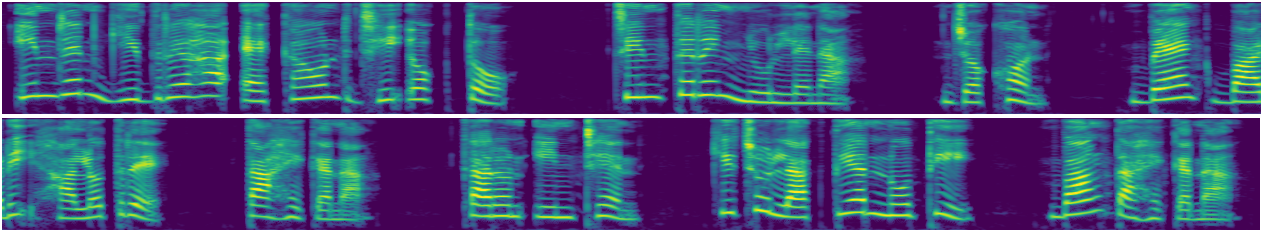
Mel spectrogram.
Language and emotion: Santali, sad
